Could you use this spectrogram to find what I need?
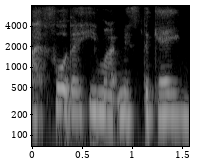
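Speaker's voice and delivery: barely audible, very quiet, hushed voice. Retelling a woman's answer to a question, imitating the quietest voice ever. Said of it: "in the quietest voice ever".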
